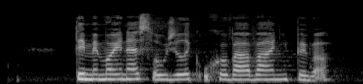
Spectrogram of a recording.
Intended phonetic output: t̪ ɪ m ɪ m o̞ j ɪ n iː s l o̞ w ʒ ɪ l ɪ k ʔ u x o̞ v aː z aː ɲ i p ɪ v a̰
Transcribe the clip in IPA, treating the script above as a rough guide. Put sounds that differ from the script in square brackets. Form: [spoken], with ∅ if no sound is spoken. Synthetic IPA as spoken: t̪ ɪ m ɪ m o̞ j ɪ n [ɛː] s l o̞ w ʒ ɪ l ɪ k ʔ u x o̞ v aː [v] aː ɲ [iː] p ɪ v a̰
